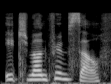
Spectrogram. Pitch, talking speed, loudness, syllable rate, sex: 205 Hz, 215 wpm, -17 LUFS, 5.0 syllables/s, female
